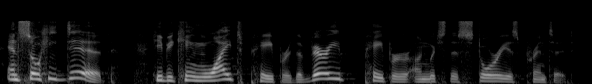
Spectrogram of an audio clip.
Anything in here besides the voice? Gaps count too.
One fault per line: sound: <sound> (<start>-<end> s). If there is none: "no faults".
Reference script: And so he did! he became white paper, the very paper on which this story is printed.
no faults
